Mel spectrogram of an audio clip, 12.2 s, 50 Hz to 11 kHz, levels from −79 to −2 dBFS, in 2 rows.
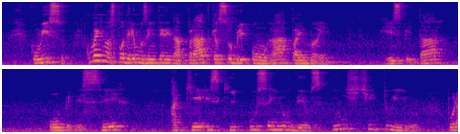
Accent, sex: Brazilian, male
